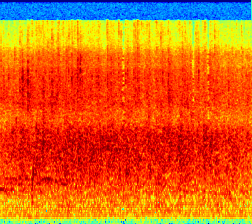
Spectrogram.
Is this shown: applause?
yes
